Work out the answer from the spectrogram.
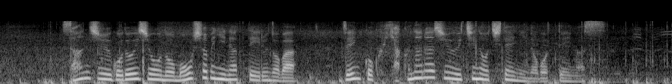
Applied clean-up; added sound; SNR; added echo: none; Computer keyboard; 14 dB; none.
